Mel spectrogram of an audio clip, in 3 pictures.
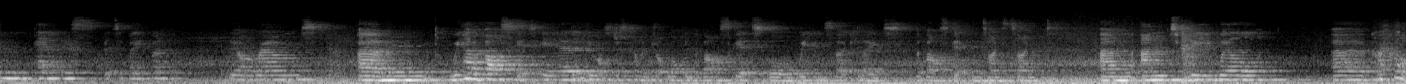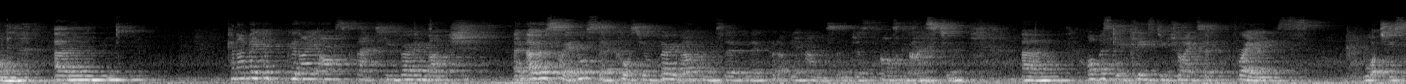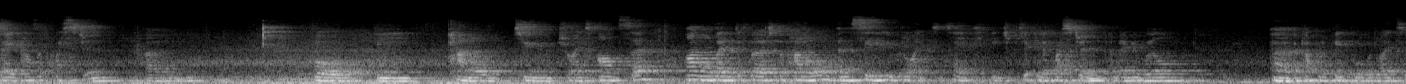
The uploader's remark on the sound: Questions Panel at Highfield Church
